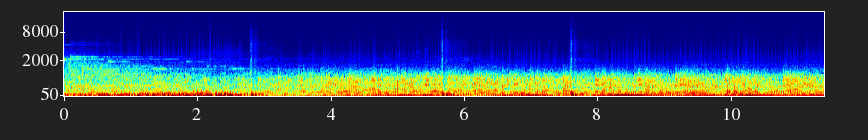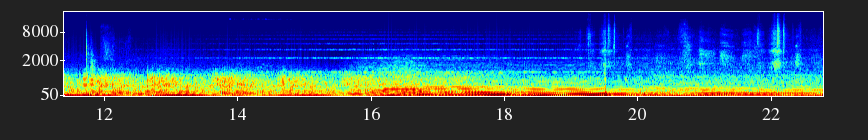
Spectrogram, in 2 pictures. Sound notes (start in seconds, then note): 0.1 foreboding orchestral music; 7.4 kicks bashing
